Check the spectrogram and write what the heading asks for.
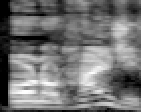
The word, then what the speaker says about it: Khegai: Shit, I'm more interested in the Steve Fulton versus Arnold Khegai fight. The K is silent.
